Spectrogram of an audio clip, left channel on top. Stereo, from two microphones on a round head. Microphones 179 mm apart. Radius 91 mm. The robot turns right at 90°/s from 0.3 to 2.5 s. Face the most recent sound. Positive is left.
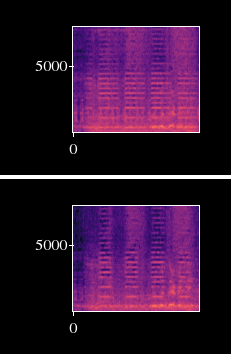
turn(degrees=-130)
